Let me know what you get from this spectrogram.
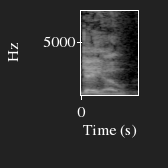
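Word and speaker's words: Gao: It's spelled G-A-O, so that's how I'm pronouncing it, Gayo.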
